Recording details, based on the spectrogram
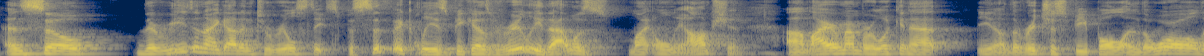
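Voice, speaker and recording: A man's voice: mid-range voice, darkish tone. A man from Iraq, a guest on a podcast, telling his life story in an earnest, driven way. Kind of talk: casual interview talk.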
